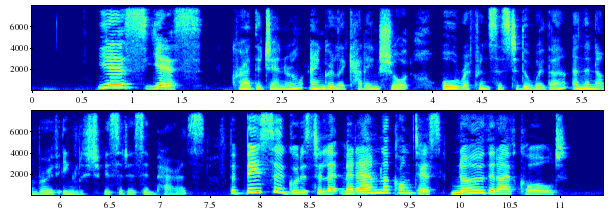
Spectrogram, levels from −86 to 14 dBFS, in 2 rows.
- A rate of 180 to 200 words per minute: Yes, average, 190 wpm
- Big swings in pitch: Yes, wide, 6.4 semitones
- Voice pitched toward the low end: No, high, 195 Hz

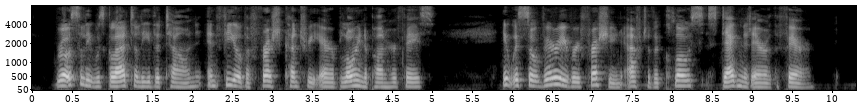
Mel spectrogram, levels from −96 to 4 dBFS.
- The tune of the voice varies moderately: Yes, average, 3.2 semitones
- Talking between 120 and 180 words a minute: Yes, average, 175 wpm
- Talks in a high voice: No, medium, 160 Hz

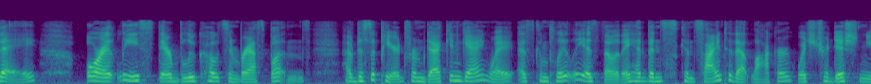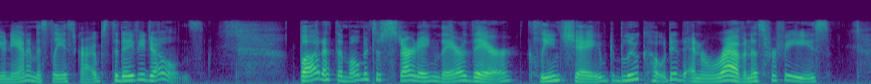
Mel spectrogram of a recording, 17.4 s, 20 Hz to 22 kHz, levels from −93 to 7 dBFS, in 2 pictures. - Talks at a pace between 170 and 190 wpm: Yes, average, 180 wpm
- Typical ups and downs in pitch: Yes, average, 4.6 semitones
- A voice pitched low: No, medium, 185 Hz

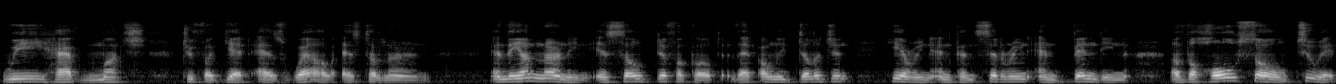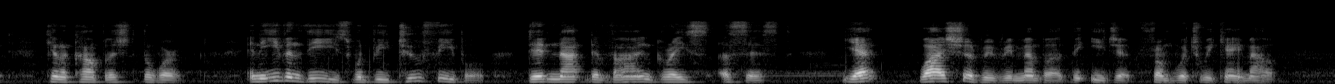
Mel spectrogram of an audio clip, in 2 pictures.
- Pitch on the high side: No, low, 115 Hz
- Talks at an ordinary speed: No, slow, 130 wpm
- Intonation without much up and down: No, average, 4.1 semitones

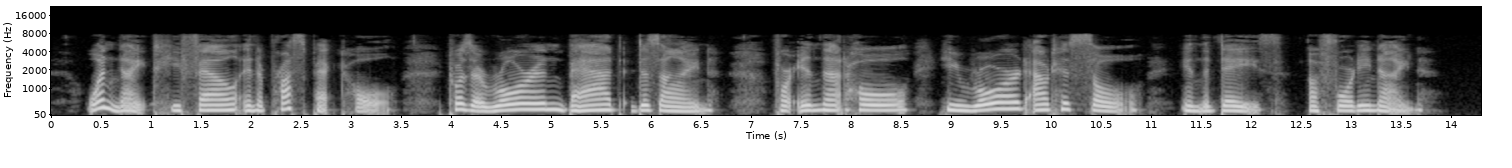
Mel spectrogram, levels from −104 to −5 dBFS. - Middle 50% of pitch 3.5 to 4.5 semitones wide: No, average, 2.7 semitones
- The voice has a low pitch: No, high, 190 Hz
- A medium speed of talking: No, slow, 115 wpm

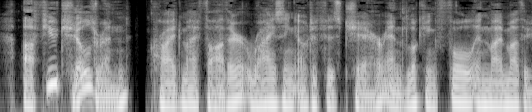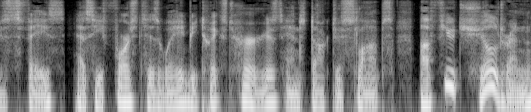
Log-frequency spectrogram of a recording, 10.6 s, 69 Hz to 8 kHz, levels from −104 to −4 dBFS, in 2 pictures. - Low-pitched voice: Yes, very low, 85 Hz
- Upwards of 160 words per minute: Yes, average, 170 wpm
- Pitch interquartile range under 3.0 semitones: No, average, 4.2 semitones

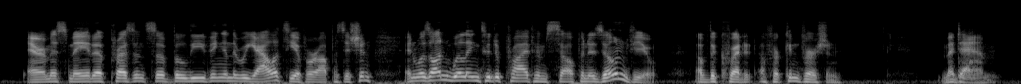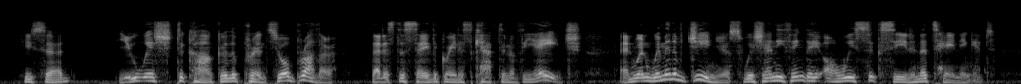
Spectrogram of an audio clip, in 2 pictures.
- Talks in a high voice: No, medium, 140 Hz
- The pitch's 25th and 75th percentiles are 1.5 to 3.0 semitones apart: No, wide, 5.6 semitones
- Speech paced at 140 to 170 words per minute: No, average, 180 wpm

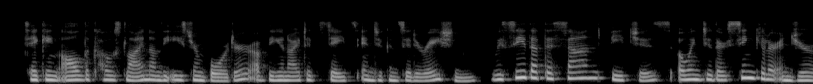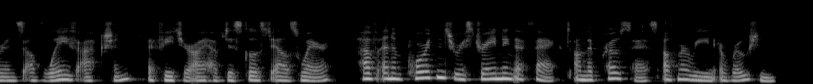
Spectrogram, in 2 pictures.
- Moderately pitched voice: No, high, 200 Hz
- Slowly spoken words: No, average, 165 wpm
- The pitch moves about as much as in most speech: Yes, average, 4.1 semitones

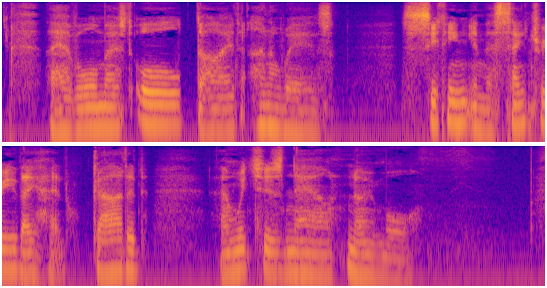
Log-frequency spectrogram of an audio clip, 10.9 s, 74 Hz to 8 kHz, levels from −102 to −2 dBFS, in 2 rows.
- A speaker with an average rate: No, slow, 105 wpm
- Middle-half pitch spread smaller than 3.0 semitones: Yes, narrow, 2.6 semitones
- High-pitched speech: No, low, 115 Hz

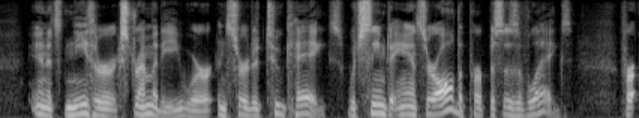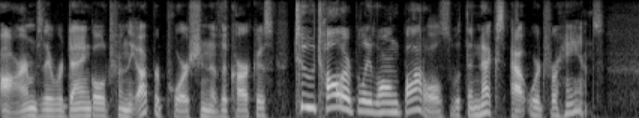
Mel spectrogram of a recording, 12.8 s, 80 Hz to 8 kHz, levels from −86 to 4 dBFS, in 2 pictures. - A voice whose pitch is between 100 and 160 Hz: Yes, low, 135 Hz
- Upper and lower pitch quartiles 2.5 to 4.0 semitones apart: No, wide, 5.6 semitones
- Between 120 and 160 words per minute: No, average, 180 wpm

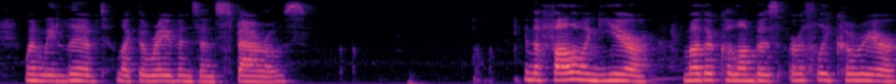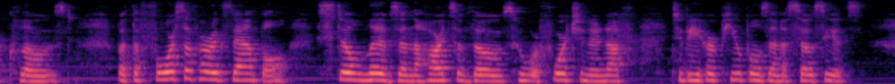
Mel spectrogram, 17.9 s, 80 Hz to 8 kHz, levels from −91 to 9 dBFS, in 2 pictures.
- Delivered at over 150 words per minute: No, slow, 135 wpm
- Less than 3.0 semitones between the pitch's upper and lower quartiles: Yes, narrow, 2.4 semitones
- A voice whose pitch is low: No, high, 215 Hz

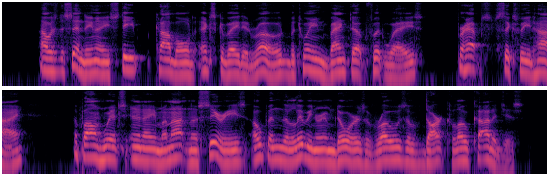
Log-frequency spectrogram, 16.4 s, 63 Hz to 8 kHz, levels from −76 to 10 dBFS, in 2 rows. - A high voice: No, low, 135 Hz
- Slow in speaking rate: Yes, slow, 120 wpm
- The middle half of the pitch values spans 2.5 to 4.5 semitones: Yes, average, 3.3 semitones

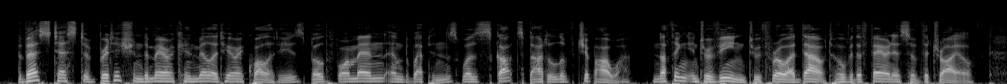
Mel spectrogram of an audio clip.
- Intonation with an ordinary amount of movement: Yes, average, 3.3 semitones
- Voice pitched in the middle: No, low, 125 Hz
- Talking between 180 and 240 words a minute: Yes, average, 185 wpm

